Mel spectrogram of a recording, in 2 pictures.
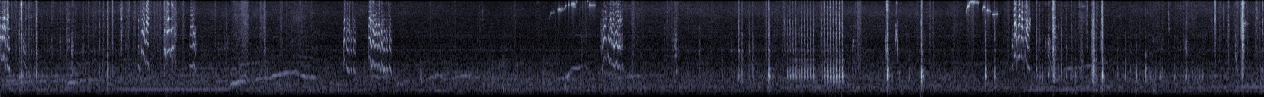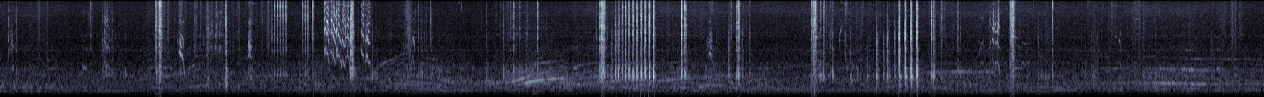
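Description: Irregular knocks and clacks of cabinet-door frame pieces being handled and fitted together and bar clamps being set during a glue-up, with a few short squeaks of parts rubbing in between.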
